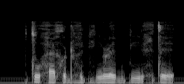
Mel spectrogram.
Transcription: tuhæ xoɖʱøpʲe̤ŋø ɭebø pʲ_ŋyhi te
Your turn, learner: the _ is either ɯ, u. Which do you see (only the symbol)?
ɯ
